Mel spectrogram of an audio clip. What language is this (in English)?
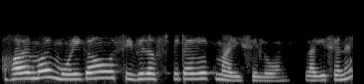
Assamese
